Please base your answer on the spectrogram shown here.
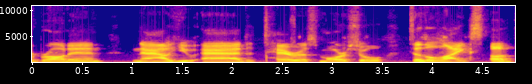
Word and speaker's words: Terrace: The Carolina Panthers select LSU wide receiver Terrence Marshall. Yeah, Terrace Marshall. Sorry, go which ahead. is I always pronounce it wrong because it I don't know, it's different.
